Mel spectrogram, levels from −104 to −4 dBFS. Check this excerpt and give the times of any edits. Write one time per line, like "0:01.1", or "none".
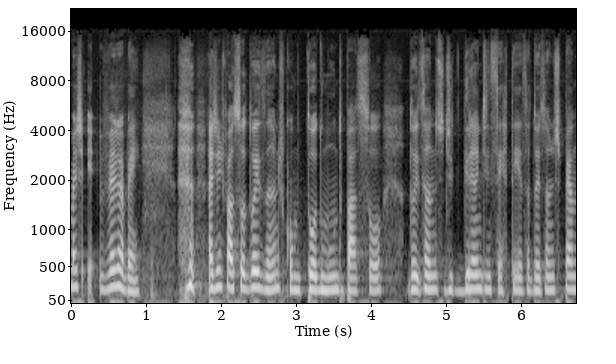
none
